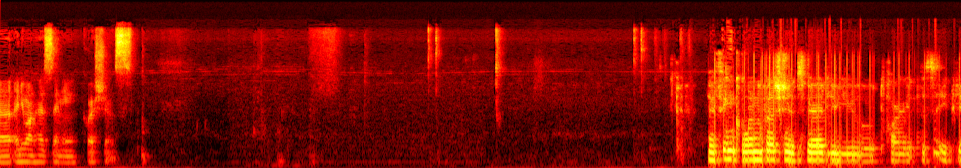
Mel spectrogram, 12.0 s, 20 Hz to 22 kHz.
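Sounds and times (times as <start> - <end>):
man speaking: 0.0 - 1.8, 8.4 - 12.0
faint scattered clicks: 5.3 - 5.6, 7.9 - 12.0.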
